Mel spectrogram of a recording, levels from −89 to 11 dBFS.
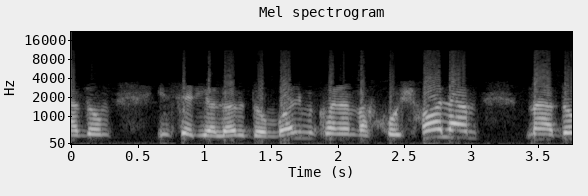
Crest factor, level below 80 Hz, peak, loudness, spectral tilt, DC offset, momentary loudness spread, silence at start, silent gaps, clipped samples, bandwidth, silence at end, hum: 12 dB; -62 dBFS; -10 dBFS; -21 LUFS; -5 dB/octave; under 0.1%; 9 LU; 0 s; none; under 0.1%; 9.4 kHz; 0 s; none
